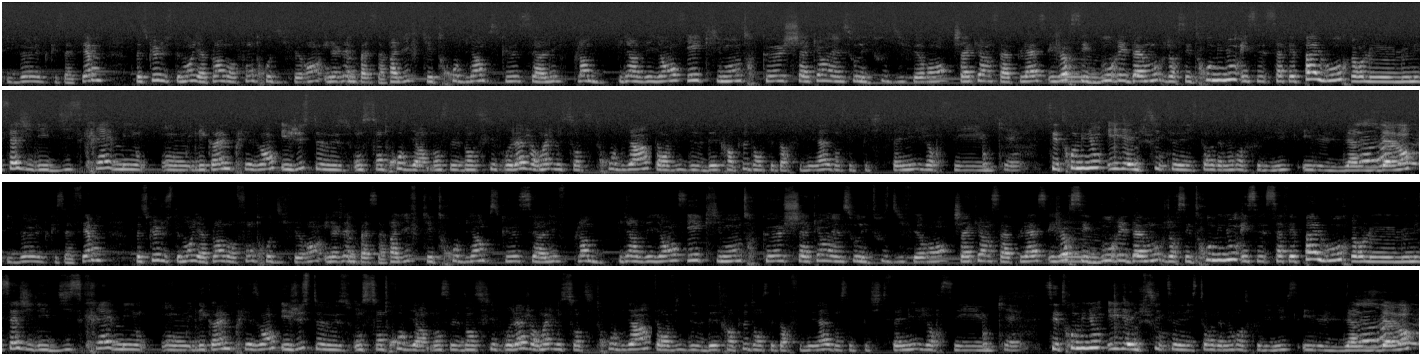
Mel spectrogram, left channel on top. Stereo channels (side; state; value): left; noise; hiss, 13 dB below the sound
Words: ils veulent que ça ferme parce que justement il y a plein d'enfants trop différents et ils D'accord. n'aiment pas ça. Un livre qui est trop bien parce que c'est un livre plein de bienveillance et qui montre que chacun, même si on est tous différents, chacun a sa place et genre c'est bourré d'amour, genre c'est trop mignon et ça fait pas lourd. Genre le message il est discret mais il est quand même présent et juste on se sent trop bien dans ce livre-là. Genre moi je me suis sentie trop bien, t'as envie d'être un peu dans cet orphelinat, dans cette petite famille, genre Ok. c'est trop mignon. Et il y a une Trop petite histoire d'amour entre Linus et bien évidemment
